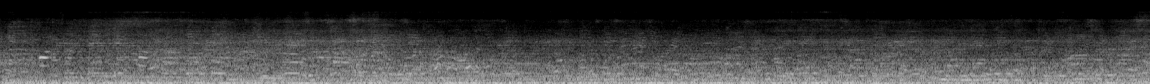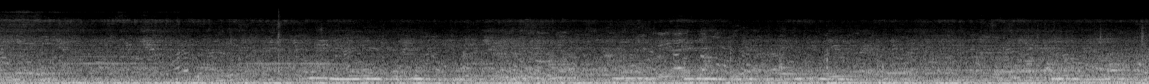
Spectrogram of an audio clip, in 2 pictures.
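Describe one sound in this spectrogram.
Crowd voices murmur all around outdoors.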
